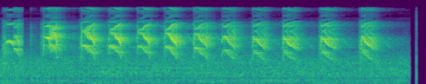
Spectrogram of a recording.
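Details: Wild rose-ringed parakeet giving harsh, grating squawks, about eleven in a row at roughly three per second, each a rough descending screech, with a faint click at the end.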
